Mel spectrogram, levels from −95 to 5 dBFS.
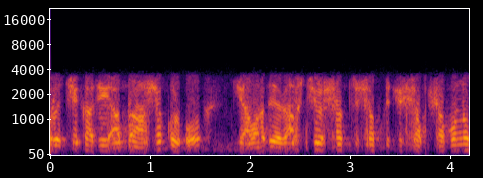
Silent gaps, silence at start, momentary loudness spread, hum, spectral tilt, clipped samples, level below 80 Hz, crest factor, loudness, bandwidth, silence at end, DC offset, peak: none; 0 s; 6 LU; none; -1.5 dB/octave; under 0.1%; -82 dBFS; 14 dB; -23 LUFS; 3.8 kHz; 0 s; under 0.1%; -10 dBFS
